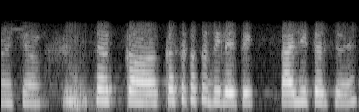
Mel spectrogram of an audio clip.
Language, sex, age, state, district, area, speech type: Marathi, female, 18-30, Maharashtra, Aurangabad, rural, conversation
